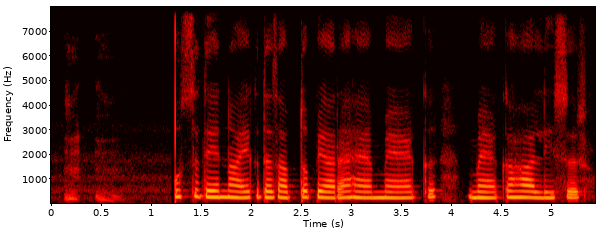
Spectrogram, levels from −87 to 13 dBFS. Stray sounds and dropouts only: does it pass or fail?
fail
